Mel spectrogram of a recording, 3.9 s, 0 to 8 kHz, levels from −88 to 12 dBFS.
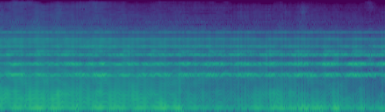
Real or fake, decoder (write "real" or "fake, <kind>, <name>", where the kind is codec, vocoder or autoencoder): fake, vocoder, Vocos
